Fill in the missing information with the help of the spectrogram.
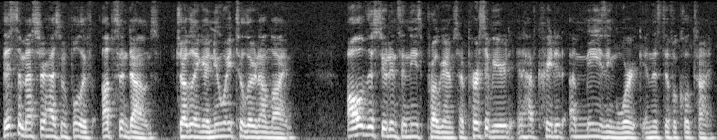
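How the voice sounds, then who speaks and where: A man presenting a showcase with a formal, scripted welcome speech, earnest and deliberate. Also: mid-range voice, rough recording.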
